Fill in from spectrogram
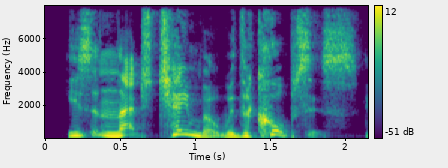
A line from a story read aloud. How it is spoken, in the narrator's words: exclaimed Murillo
